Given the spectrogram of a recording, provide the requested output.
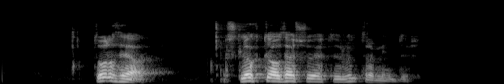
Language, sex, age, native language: Icelandic, male, 50-59, Icelandic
